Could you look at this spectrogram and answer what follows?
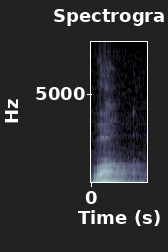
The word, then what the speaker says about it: were: で、あと一応発音なんだけど、 We were のところの were なんだけど、これは were って発音されてないですね。わぐらいですね。まあ、こういう B 動詞ってやっぱ弱く発音されることが多いんですよね。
